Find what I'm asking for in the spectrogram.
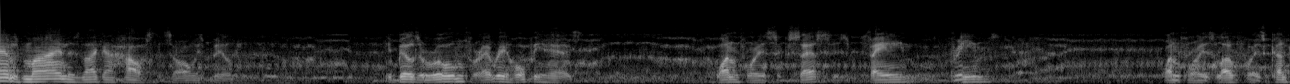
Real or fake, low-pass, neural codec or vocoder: fake; 7.2 kHz; codec, 16 kHz, 8 kbps, FunCodec, trained on LibriTTS, 25 frames a second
